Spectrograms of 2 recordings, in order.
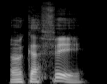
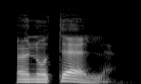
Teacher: Hôtel starts with an H, but in French, the H is always silent, so you'll have to use the liaison.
